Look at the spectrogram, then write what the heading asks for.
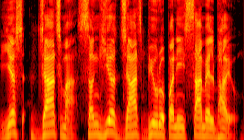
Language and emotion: Nepali, neutral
